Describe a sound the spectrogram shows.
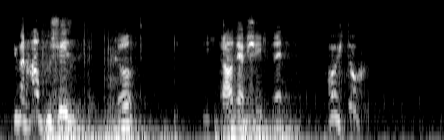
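A man speaks quietly and tensely.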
